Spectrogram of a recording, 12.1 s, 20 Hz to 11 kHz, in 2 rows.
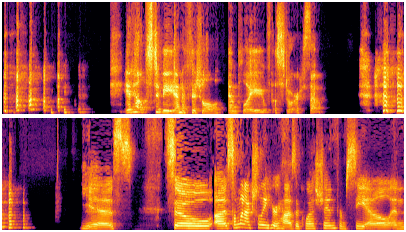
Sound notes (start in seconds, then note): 6.1 laughs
